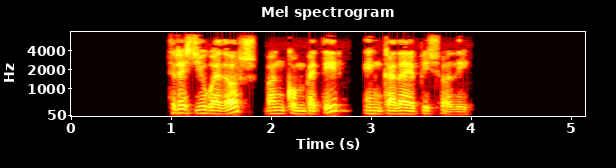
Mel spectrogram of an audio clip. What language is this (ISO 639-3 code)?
cat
